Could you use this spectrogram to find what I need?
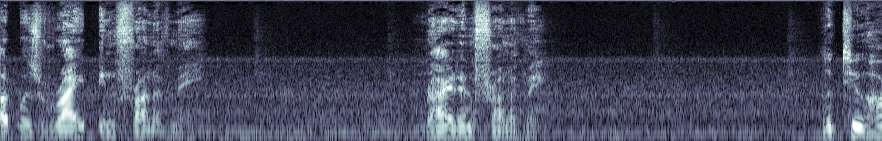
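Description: A young man talks calmly into a nearby microphone.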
